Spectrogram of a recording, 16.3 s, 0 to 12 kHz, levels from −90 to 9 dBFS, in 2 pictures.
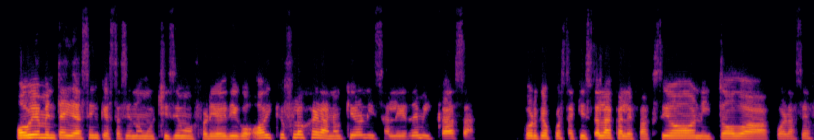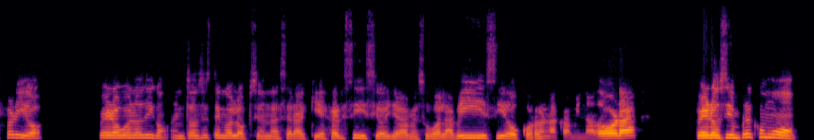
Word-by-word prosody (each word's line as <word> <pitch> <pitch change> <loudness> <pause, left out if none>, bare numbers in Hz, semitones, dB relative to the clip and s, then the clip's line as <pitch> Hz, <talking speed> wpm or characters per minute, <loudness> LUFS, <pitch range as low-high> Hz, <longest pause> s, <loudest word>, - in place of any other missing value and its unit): Obviamente, 235 0 +7
hay - - +4
días 205 -1 +3
en 225 0 0
que 210 - -3
está 195 0 -8
haciendo 205 +1 -5
muchísimo 200 +1 -4
frío 190 +2 -1
y - - 0
digo: 195 +1 0
"Ay, 230 +2 +2
qué 250 +3 -5
flojera, 245 -2 +1
no 200 0 -5
quiero 230 +4 -2
ni 230 -1 -7
salir 195 0 -7
de 220 +1 -3
mi 215 -3 -5
casa", 200 +2 -2 0.5
porque, 210 0 +1
pues, 205 0 -6
aquí 205 +1 -2
está 215 +2 +1
la 220 0 +6
calefacción 210 +2 0
y 190 -1 -6
todo, 195 +2 +1
afuera 185 +1 -2
hace 200 +3 -10
frío, 215 0 -3 0.5
pero, 230 0 +1
bueno 235 +1 -2
digo, 230 -5 -5
entonces 215 +2 -8
tengo 220 -1 -4
la 210 -2 -1
opción 190 +1 -11
de 190 - -6
hacer 195 0 -8
aquí 190 0 -5
ejercicio, 200 0 -4
ya 185 -2 -4
me 180 0 -10
subo 185 +1 -5
a - - -1
la 175 0 -3
bici 220 0 -1
o 185 -2 +2
corro 185 +1 -5
en 190 - -12
la 185 - -6
caminadora, 195 +5 +4 0.6
pero, 230 +1 +7
siempre 250 +4 +2
como 265 -7 +2
205 Hz, 210 wpm, -20 LUFS, 190-225 Hz, 0.6 s, Obviamente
